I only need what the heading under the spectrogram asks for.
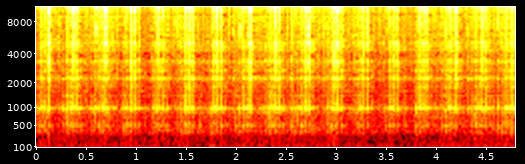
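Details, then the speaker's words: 2012 Schwinn IC Pro indoor cycle, chain guard off: sharp metallic ticks about 3.5 per second as the flywheel spins, from a wobbling, cross-threaded flywheel sprocket; chain guard noise also heard. "you can also hear that noise it's actually that's the chain guard that you heard but this is the noise you'll hear when you have a wobbly sprocket"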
